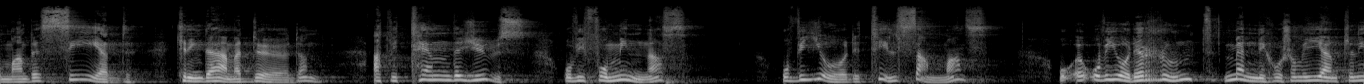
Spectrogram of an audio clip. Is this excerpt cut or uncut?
uncut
